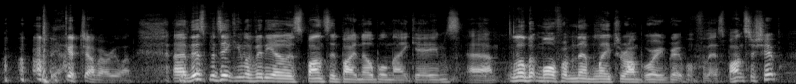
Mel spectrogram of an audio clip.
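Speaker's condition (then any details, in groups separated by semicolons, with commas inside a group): No condition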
